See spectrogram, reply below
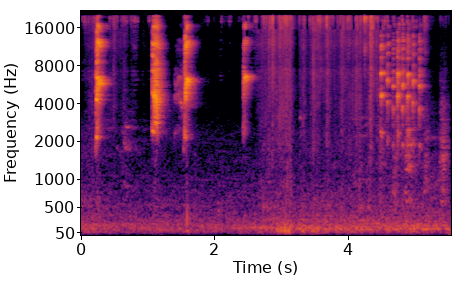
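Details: Lovebirds, albino and Fisher's, kept as a colony in an aviary at feeding time: four sharp, piercing single chirps spaced unevenly, then faint rustling and a soft cluster of thin twittering notes near the end.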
